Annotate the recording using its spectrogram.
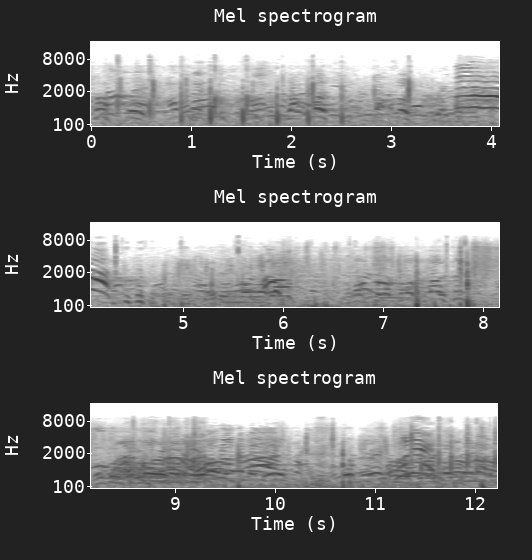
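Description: Children shout and call out excitedly nearby, outdoors.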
